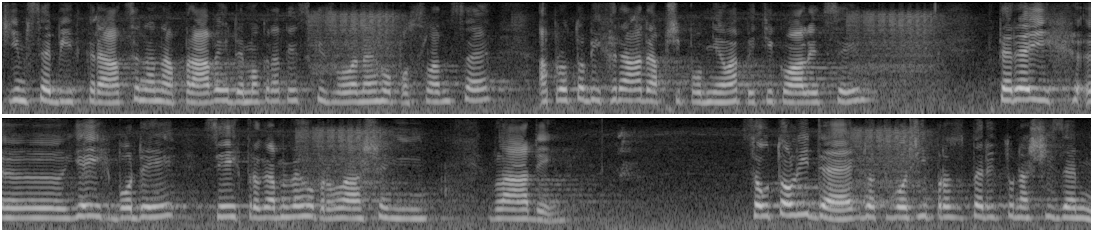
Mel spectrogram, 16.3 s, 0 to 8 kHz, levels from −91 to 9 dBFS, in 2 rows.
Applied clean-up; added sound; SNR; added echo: none; Drill + Water; 19 dB; none.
